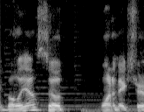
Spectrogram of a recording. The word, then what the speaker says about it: Beaulieu: said it correctly, but Bolio is how you say your last name. I got caught in uh in the first week where it's not the traditional uh spelling of how I know how to say Bolio.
